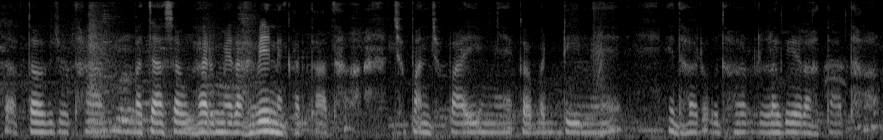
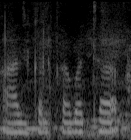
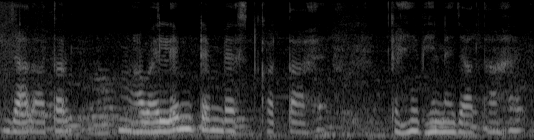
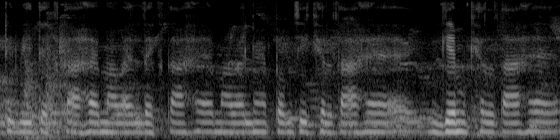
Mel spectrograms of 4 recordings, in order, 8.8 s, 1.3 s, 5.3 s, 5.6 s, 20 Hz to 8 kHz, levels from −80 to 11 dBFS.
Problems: constant background noise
